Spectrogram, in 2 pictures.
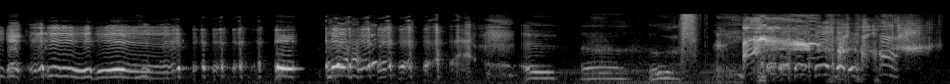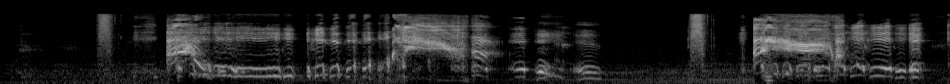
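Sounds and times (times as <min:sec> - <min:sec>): toddlers laughing: 0:00.0 - 0:04.8, 0:07.4 - 0:09.5, 0:11.2 - 0:15.5, 0:17.0 - 0:18.8.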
